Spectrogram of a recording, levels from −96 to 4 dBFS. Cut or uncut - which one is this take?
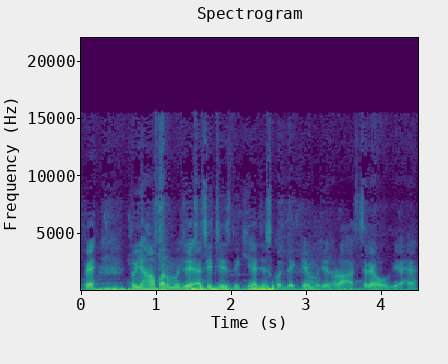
uncut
